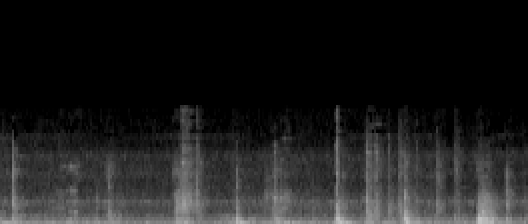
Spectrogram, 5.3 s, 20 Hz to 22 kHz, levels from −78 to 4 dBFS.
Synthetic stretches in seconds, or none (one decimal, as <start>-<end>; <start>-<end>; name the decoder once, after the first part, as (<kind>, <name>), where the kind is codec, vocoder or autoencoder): none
